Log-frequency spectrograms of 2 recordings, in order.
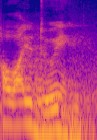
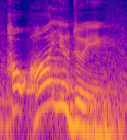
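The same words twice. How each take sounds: First: The question is said in an unsurprised way. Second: The question is said in a surprised way. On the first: "if they are not surprised" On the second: "if they are surprised"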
